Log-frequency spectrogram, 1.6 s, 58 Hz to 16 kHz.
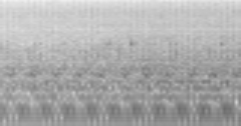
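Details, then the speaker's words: Toyota Hilux Surf 2L-TE diesel after swapping the old CT20 turbo for a CT16-V variable-geometry turbo from a 1KD-FTV: steady, even idle with smooth low clatter, no hiss or whistle from leaks; running healthy. "sounds good so looking pretty good so far I'm pretty Keen to take this for a drive"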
